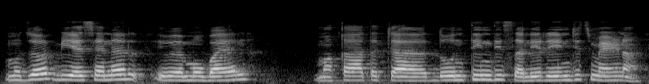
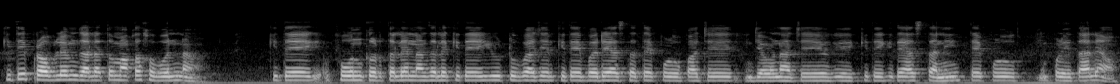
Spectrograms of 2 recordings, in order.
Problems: constant background noise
